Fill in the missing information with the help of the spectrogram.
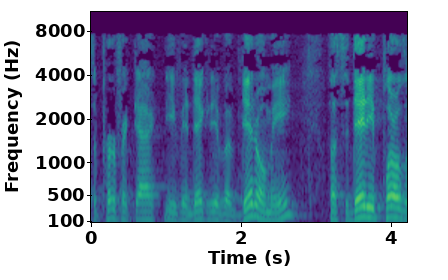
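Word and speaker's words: didomi (δίδωμι): D-I-D, long O-M-I, didomi. Didomi is the verb to give.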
